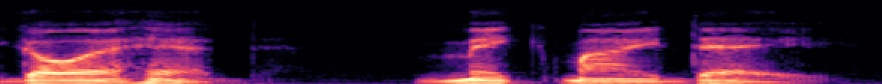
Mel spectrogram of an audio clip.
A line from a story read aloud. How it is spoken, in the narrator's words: I was supposed to sneer at him and say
